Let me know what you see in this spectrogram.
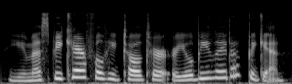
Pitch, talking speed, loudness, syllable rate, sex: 235 Hz, 265 wpm, -17 LUFS, 5.8 syllables/s, female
